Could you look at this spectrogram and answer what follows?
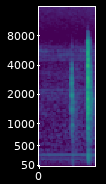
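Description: A few quiet computer keyboard keystrokes while typing code, a single tap followed by two quicker clicks close together near the end, alone after a short silence.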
